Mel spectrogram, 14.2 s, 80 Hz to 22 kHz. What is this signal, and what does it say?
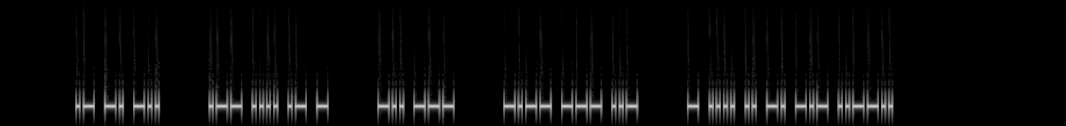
Morse code, heard as a keyed tone, about 25 wpm, 700 Hz. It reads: AND WHAT DO YOU THINK?
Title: 2x Word-Spacing - Sentences from Top 200 Words - 25wpm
